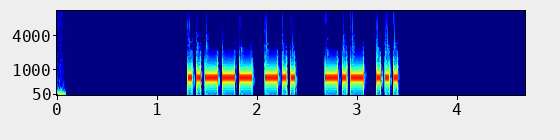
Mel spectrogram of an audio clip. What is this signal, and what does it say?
Morse code, heard as a keyed tone, about 28 wpm, 700 Hz. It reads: 2D KS
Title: Field Day Exchanges Encore - 28wpm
